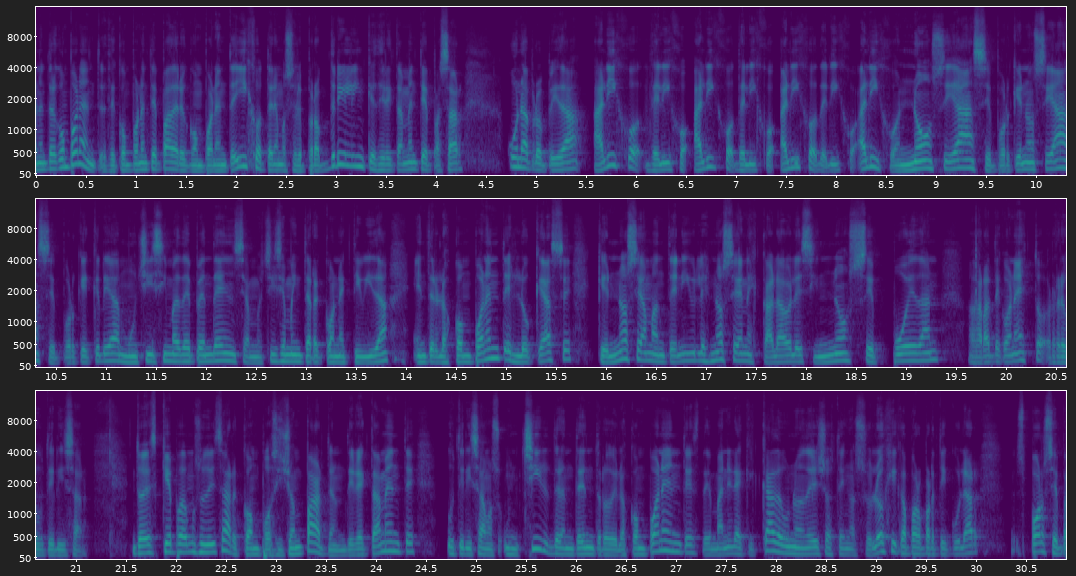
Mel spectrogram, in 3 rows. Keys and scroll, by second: 0.2-2.6 typing, 21.7 Escape, 21.8 j, 23.5 Escape.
